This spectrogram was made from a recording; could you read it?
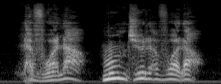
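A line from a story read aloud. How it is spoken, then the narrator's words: Speaking very softly. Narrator (French): dit tout bas Betty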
